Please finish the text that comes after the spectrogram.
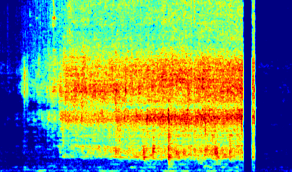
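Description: Tempering of spices, asafoetida, turmeric and curry leaves, hits hot oil for pepper rasam, erupting into a loud, continuous sizzle that holds for about three seconds, then cuts off abruptly with one short final burst.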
